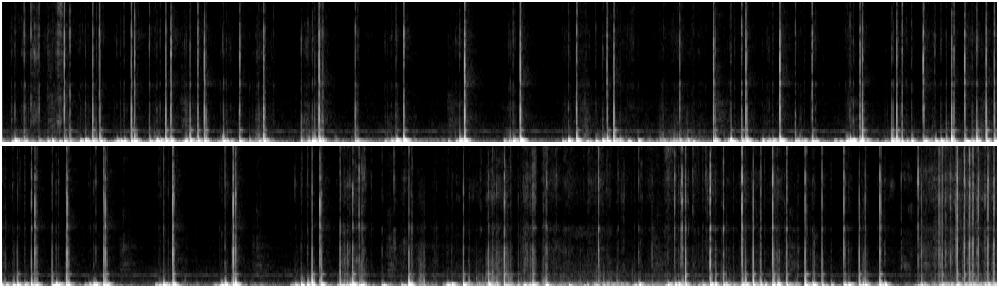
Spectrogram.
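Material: Plastic.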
